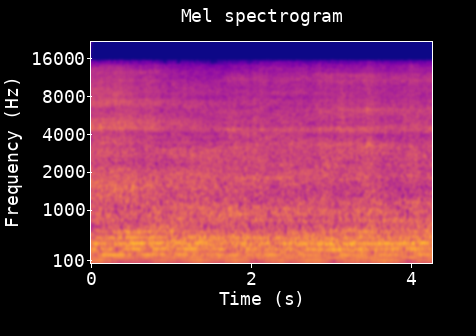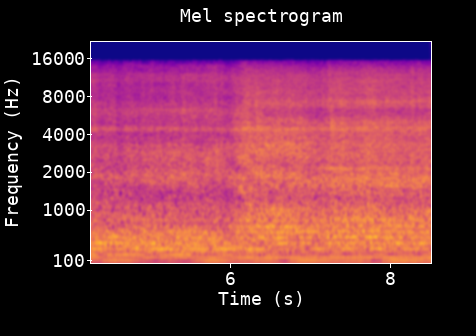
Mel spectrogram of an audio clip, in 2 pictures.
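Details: Craftsman LT1000 opposed-twin riding mower (engine swapped before) running with the blades on and the deck strapped: steady, even drone with no knocks, misses or grinding. Normal running under deck load.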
